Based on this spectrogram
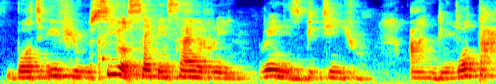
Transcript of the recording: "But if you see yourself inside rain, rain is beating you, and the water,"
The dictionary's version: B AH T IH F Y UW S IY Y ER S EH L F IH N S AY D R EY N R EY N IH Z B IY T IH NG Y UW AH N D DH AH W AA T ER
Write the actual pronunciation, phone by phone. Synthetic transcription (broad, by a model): B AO T IH F Y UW S IY Y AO S EH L F IH N S AY D R EY N R EY N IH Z B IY T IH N Y UW AH N D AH W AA T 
